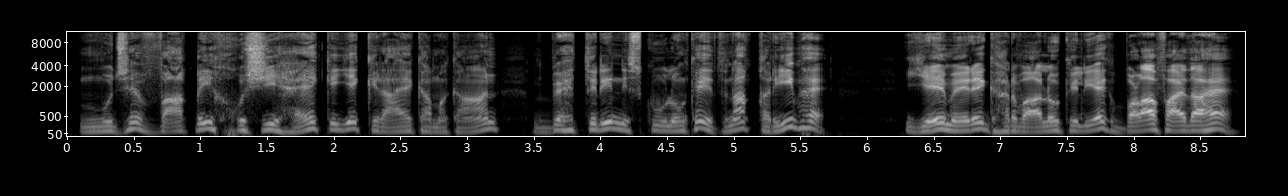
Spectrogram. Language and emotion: Urdu, surprised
